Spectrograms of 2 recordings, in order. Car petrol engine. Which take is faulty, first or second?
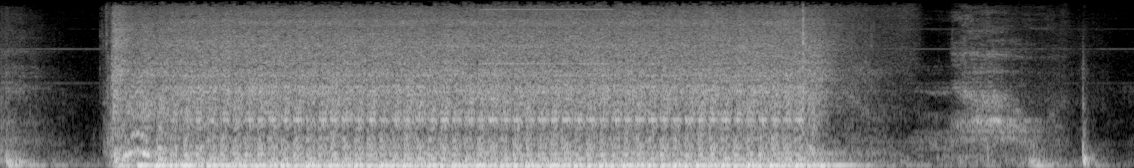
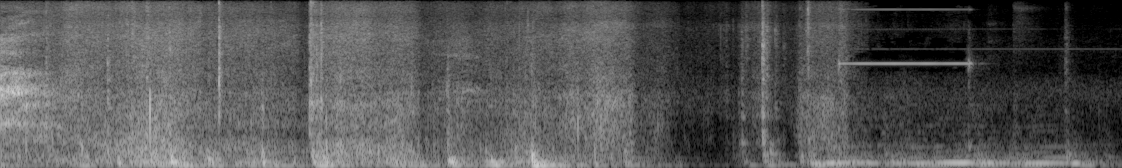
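first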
